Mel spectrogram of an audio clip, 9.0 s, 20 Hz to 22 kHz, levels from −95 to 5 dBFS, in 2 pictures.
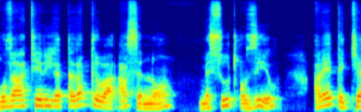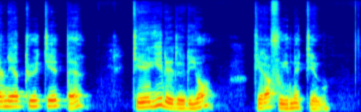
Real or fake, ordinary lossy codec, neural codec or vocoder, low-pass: fake; none; codec, 44.1 kHz, 3.4 kbps, Pupu-Codec; none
